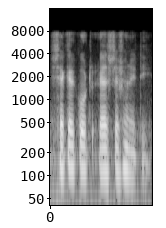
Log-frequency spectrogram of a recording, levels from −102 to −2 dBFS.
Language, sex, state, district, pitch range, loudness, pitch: Bengali, male, Tripura, West Tripura, 115-125 Hz, -19 LUFS, 120 Hz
